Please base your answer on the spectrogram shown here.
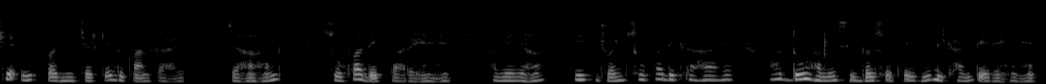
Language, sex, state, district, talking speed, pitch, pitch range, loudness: Hindi, female, Bihar, Sitamarhi, 185 wpm, 185 Hz, 160-215 Hz, -41 LUFS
